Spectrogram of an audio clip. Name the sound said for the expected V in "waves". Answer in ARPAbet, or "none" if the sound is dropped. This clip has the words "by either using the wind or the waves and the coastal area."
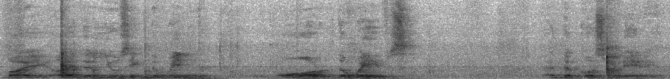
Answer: V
